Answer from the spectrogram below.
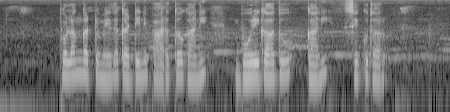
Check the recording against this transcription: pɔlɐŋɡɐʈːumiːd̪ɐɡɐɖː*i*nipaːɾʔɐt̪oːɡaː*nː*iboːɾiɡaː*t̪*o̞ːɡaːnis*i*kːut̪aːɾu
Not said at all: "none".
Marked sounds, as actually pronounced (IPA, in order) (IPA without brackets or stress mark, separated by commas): i, n, t̪, e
